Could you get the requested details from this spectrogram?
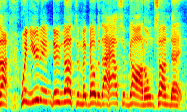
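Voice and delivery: ordinary talk

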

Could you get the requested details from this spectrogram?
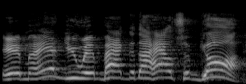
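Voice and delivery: ordinary delivery

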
